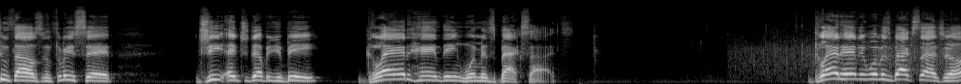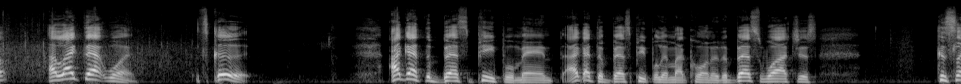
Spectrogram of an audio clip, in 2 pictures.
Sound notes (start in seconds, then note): 7.2 audience claps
